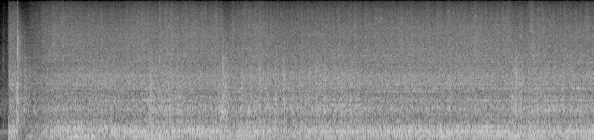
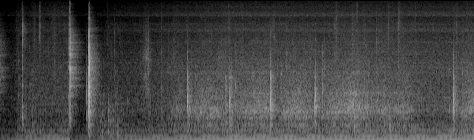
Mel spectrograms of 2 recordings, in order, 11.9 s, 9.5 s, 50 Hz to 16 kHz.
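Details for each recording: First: 1986 Mustang GT with T5 transmission idling in gear, emergency brake on under load, loudest in reverse: steady idle drone with a faint whirring over it; gearbox gear noise, cause not pinned down; T5 later swapped for a low-mileage unit. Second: Low-mileage (75k original miles) replacement T5 transmission for a 1986 Mustang GT, shaft rocked back and forth: scattered soft clunks of ordinary gear lash without the click from the old T5's suspected chipped tooth; healthy.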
